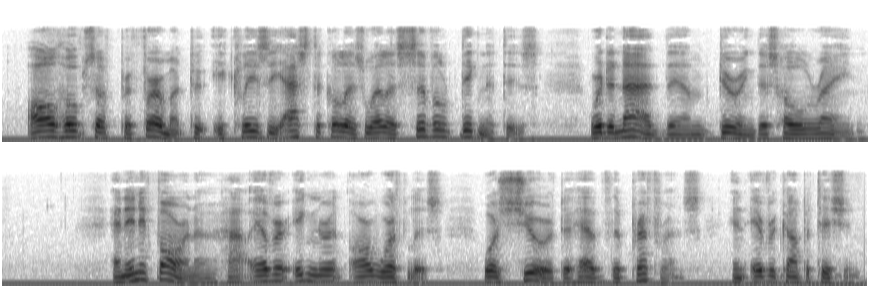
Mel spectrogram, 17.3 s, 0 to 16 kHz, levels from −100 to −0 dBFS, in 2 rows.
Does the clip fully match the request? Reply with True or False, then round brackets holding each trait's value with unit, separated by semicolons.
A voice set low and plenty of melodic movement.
True (120 Hz; 7.2 semitones)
